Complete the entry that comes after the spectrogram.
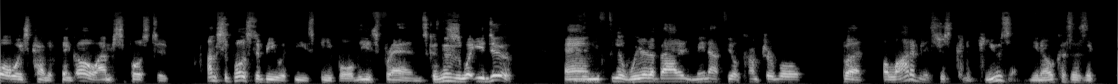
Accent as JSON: {"language": "English", "region": "New York", "country": "United States", "tie": "born or raised there", "said": "For me, luckily, I was growing up in New York. I was around a lot of people who were Jewish."}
